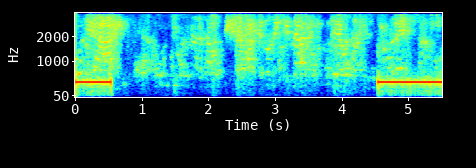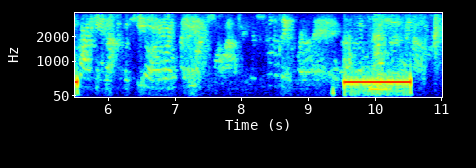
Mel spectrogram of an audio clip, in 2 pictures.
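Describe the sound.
Telephone busy signal on an outgoing call: three long bursts of a steady, mid-pitched tone, each lasting under a second, with a person talking in the gaps between them.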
